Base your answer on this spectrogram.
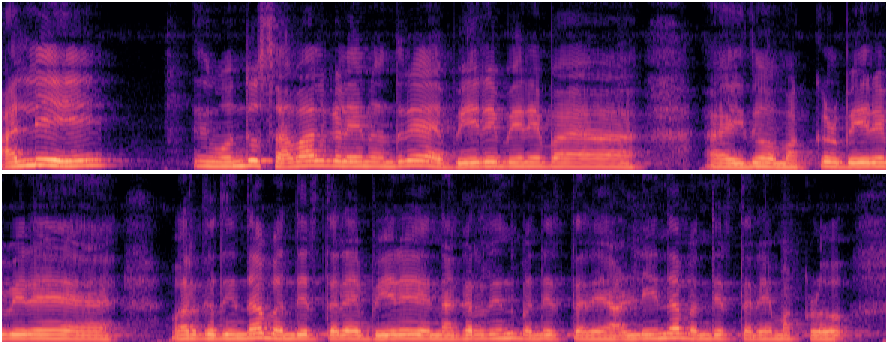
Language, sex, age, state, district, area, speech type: Kannada, female, 60+, Karnataka, Mysore, rural, spontaneous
